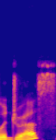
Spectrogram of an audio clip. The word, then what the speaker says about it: address: can say what's your address address and it means the noun but if it's the verb the action you have no choice it has to be on the second syllable we need to address this problem Park another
